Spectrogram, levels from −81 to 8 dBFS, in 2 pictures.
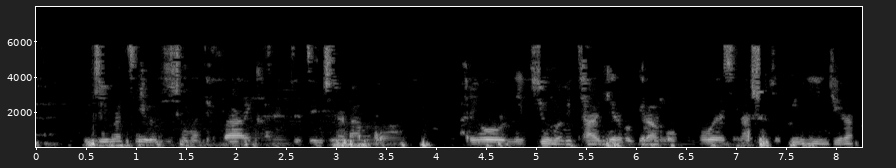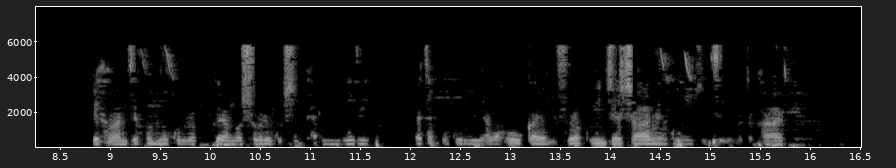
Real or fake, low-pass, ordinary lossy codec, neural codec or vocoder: real; 7.2 kHz; MP3, 24 kbps; none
